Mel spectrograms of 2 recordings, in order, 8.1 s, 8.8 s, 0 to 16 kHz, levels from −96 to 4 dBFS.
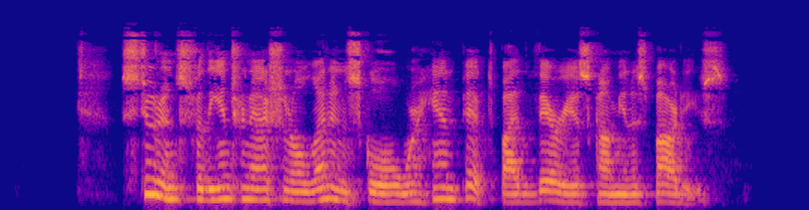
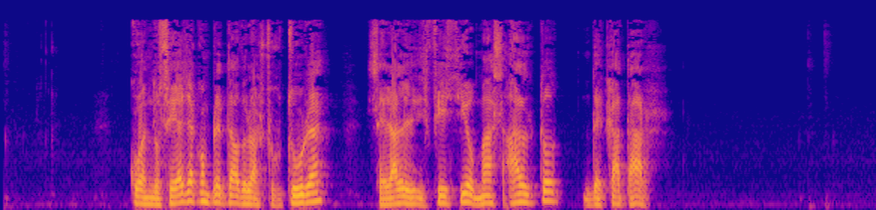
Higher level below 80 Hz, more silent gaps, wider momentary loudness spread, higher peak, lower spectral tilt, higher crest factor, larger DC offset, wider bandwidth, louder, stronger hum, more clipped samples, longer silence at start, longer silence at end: second, -72 dBFS vs -46 dBFS; neither; about the same, 8 LU vs 8 LU; second, -6 dBFS vs 0 dBFS; second, -3.5 dB/octave vs -6.5 dB/octave; about the same, 16 dB vs 16 dB; neither; second, 9.4 kHz vs 11.5 kHz; second, -21 LUFS vs -16 LUFS; neither; neither; second, 0.8 s vs 1.3 s; second, 0.85 s vs 2.25 s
